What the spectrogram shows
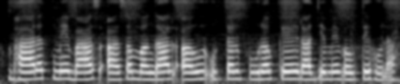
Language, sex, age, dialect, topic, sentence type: Bhojpuri, female, 18-24, Western, agriculture, statement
